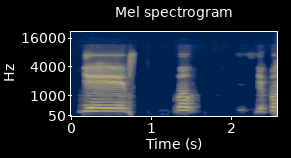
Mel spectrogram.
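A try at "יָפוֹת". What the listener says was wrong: Hay una camada debajo de la yud. Yafot. Ya.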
